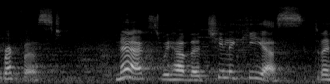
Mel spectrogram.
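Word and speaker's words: chilaquiles: it's a great breakfast next we have the Chile Kias did I say it right you said it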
